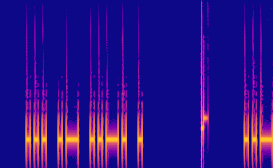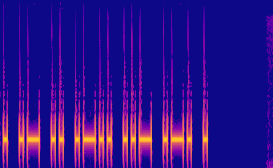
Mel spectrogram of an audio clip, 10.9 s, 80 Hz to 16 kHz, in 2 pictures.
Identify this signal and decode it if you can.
Morse code, heard as a keyed tone, about 15 wpm, 700 Hz. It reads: SAFE FAILURE
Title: Sentences from Top 900 Words - New Word Drill - 15wpm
